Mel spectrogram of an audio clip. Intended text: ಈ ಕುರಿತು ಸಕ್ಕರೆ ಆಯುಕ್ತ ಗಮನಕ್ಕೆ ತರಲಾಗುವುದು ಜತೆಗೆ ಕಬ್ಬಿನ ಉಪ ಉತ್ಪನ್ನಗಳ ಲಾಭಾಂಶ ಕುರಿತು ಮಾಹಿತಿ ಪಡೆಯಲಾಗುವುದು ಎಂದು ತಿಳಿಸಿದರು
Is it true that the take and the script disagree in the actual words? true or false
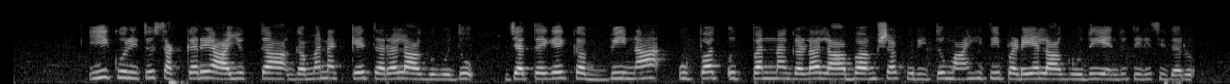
false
